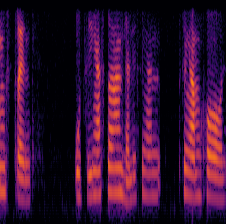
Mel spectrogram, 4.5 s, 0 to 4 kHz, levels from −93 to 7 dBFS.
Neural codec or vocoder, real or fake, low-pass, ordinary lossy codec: none; real; 3.6 kHz; none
